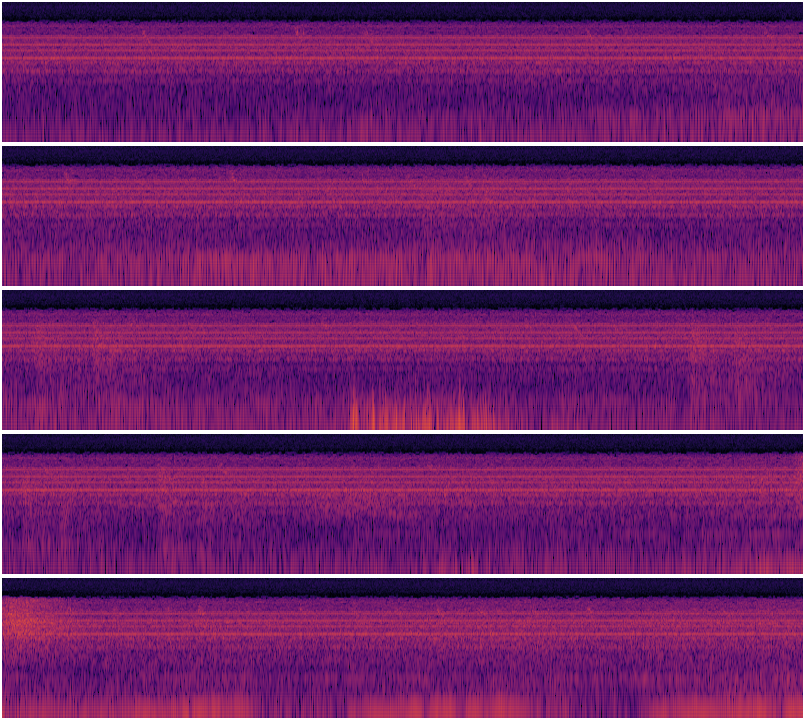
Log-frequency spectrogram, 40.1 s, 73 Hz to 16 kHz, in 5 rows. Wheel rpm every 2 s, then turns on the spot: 0, 0, 0, 0, 0, 0, 0, 0, 0, 0, 0, 0, 0, 0, 0, 0, 0, 0, 0, 0.
none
